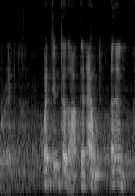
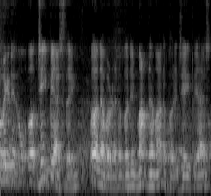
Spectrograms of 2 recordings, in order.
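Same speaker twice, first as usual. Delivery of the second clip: ordinary talk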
